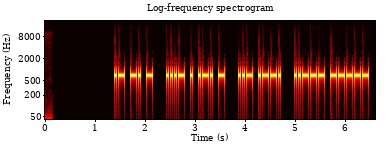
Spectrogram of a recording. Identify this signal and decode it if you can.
Morse code, heard as a keyed tone, about 30 wpm, 700 Hz. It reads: ANT VERT UP 20
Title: K1USN SST QSO Practice 30wpm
